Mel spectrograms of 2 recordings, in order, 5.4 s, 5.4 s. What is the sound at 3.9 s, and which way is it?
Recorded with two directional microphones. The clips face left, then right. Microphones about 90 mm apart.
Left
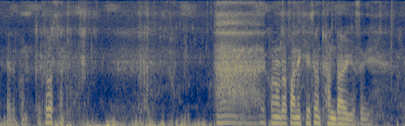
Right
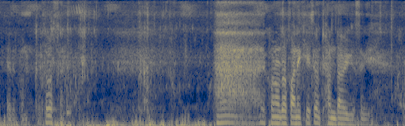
Speech, 30° left (ahead or behind).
